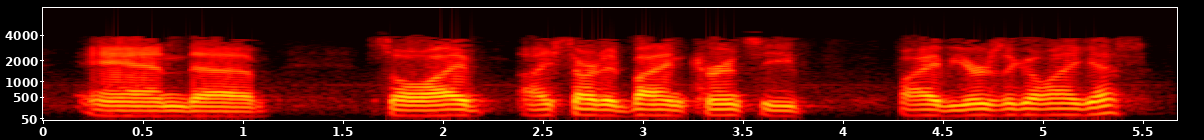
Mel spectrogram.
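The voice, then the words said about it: Non-New Zealand English accent. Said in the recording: “As you can tell by my accent, I'm not Kiwi.”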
